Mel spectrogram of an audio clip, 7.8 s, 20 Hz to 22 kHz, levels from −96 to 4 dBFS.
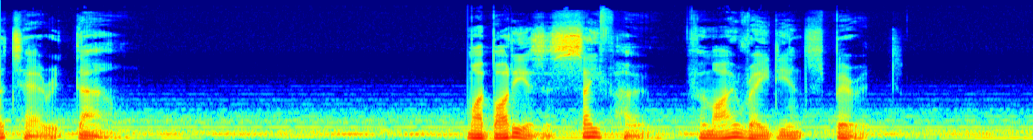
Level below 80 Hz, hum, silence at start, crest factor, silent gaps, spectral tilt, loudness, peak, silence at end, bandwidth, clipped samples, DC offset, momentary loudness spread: -32 dBFS; none; 0 s; 18 dB; none; -5.5 dB/octave; -17 LUFS; 0 dBFS; 0 s; 15 kHz; under 0.1%; under 0.1%; 19 LU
